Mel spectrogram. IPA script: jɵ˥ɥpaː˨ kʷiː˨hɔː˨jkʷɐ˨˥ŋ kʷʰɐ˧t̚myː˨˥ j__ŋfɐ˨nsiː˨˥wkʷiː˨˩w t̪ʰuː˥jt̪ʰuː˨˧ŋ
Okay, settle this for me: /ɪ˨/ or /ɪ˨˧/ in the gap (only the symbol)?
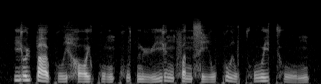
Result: ɪ˨˧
